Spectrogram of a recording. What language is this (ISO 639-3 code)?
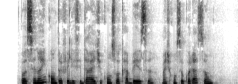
por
